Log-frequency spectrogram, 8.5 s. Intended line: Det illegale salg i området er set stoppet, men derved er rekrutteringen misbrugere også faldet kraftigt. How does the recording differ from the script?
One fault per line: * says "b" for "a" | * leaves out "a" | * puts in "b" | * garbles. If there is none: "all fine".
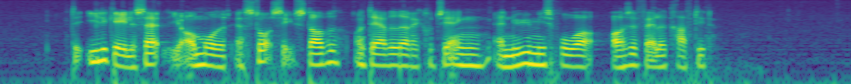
* puts in "stort"
* says "og" for "men"
* puts in "af nye"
